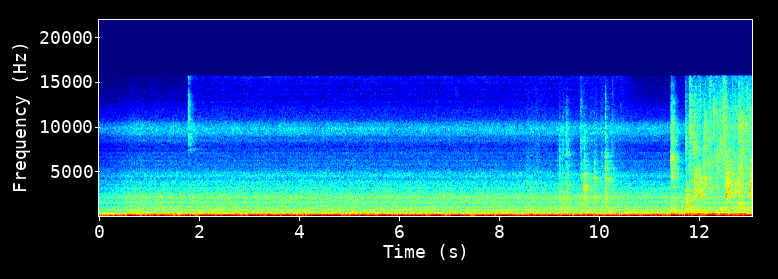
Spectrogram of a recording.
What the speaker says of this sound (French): Curer les ongles sous l'eau courante permet d'éliminer rapidement les débris.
